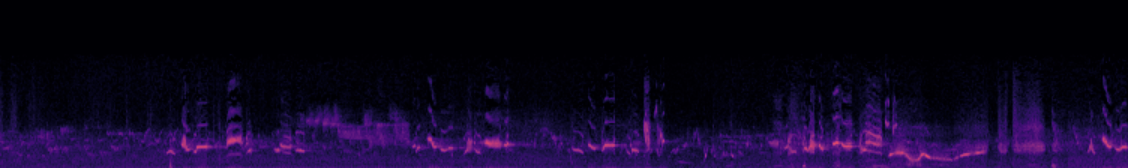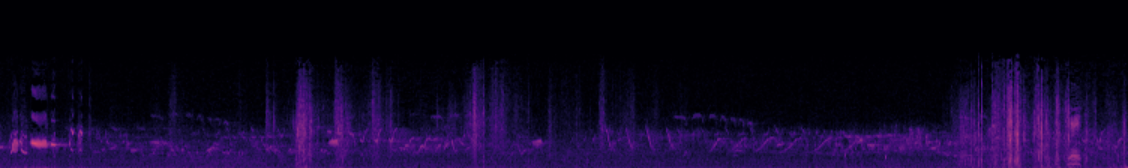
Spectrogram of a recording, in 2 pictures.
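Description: Woodland birds chirping and trilling in many short, quick phrases, busiest in the first half, with one falling whistle-like call about twelve seconds in. There are a few sharp snaps in the middle and a short burst of crackling near the end.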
